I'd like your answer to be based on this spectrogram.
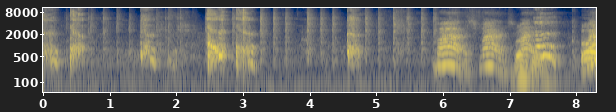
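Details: Baby with a cough: several short, dry cough bursts from an infant, followed by vocal sounds in a small room.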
